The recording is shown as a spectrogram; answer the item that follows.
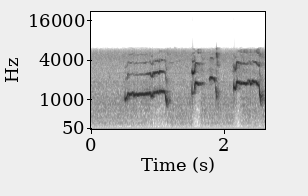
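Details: Dog crying inside a canal boat, locked in while its owners were out doing the locks: three high whines, the first long and level, the others shorter and bending.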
